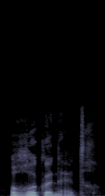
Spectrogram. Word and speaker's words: reconnaître: So exactly the same thing with this accent circonflexe on the top of E. You don't pronounce it, okay, but you should write it. Reconnaître.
